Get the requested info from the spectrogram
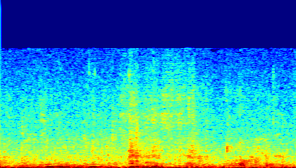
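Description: A low, muffled voice murmuring briefly within the first second, over faint room noise and a few light clicks.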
